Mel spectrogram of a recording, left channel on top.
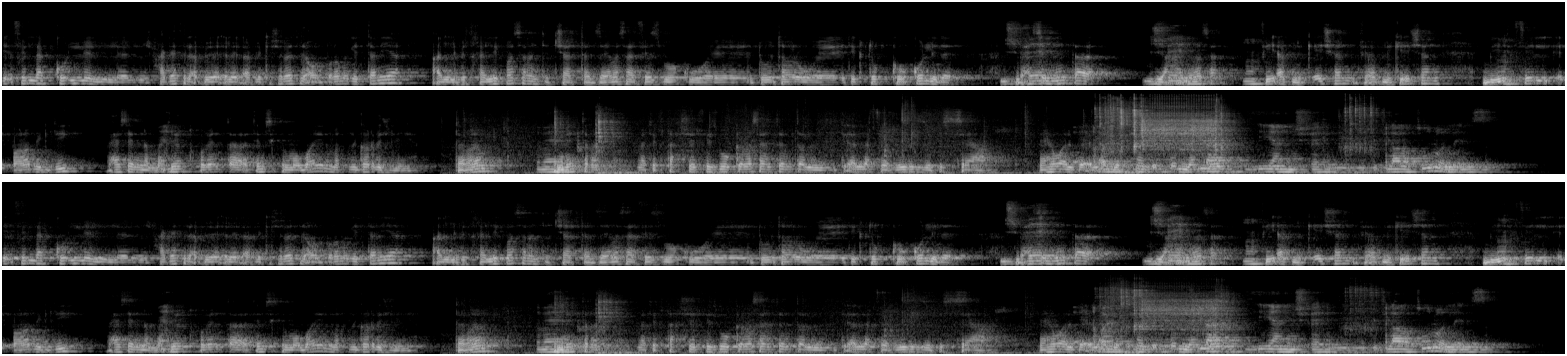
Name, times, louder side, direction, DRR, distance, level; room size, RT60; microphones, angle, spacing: voice 1, 0.0-4.0 4.3-9.5 10.1-10.9 11.5-12.2 12.6-16.3 16.7-19.8 20.2-20.5 21.1-21.6 22.0-25.6 26.0-27.8, left 1 dB, 25° left, 6 dB, 1.6 m, -26 dB
voice 2, 10.0-10.5 11.4-12.0 12.4-12.6 14.9-15.2 17.2-17.3 21.0-21.3 26.3-30.5, equal, 15° right, 2 dB, 4.4 m, -27 dB
sound 1, 20.0-29.4, left 4 dB, 45° left, 3.2 m, -37 dB
20.5 x 20.0 x 6.3 m, 0.82 s
head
